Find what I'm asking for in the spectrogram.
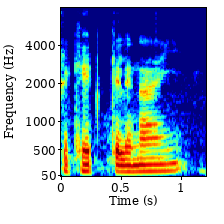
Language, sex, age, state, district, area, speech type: Bodo, male, 18-30, Assam, Chirang, urban, spontaneous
